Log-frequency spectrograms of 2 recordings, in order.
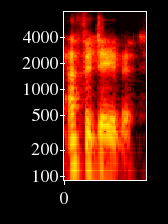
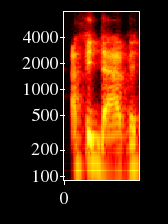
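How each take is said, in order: First: "affidavit" with DA said as "day"; long A in affidavit. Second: "affidavit" with DA as in "dad"; local short A. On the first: Teacher repeats the right answer, long-A affidavit. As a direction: model "affidavit" as af-fi-DAY-vit, softer. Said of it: "long A". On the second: Teacher shows how locals say it, short-A affidavit. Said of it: "sabi natin affidavit of loss". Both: Shown as a demonstration.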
